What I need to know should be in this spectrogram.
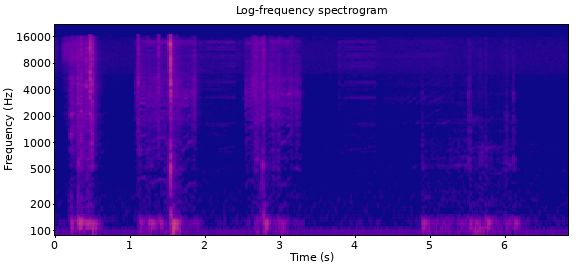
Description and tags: Insert CD into Laptop
CD, Computer, DVD, Drive, H1, Laptop, Recording, Stereo, Zoom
